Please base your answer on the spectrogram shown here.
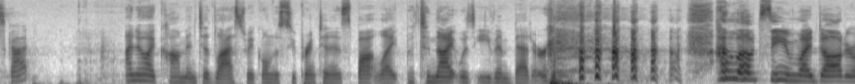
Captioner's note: laughter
